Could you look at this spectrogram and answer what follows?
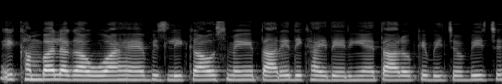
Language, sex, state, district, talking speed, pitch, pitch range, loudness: Hindi, female, Uttar Pradesh, Hamirpur, 200 wpm, 205 Hz, 200-210 Hz, -17 LUFS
